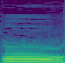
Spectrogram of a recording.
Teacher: the oo sound is made with the rounding of the lips but at the same time the back of your tongue will raise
